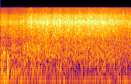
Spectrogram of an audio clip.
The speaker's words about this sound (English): See, there's this little white water down there. Head for it, and then down that little drop.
